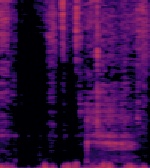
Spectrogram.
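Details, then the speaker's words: Skoda Rapid driving over rivets and bumps: dull low rear thuds in uneven bursts. Dust boots, shocks, trunk and rear seatback were ruled out; cause is a loose evaporative (adsorber) canister knocking. "на заклепках и на кочках вот самый звук"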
